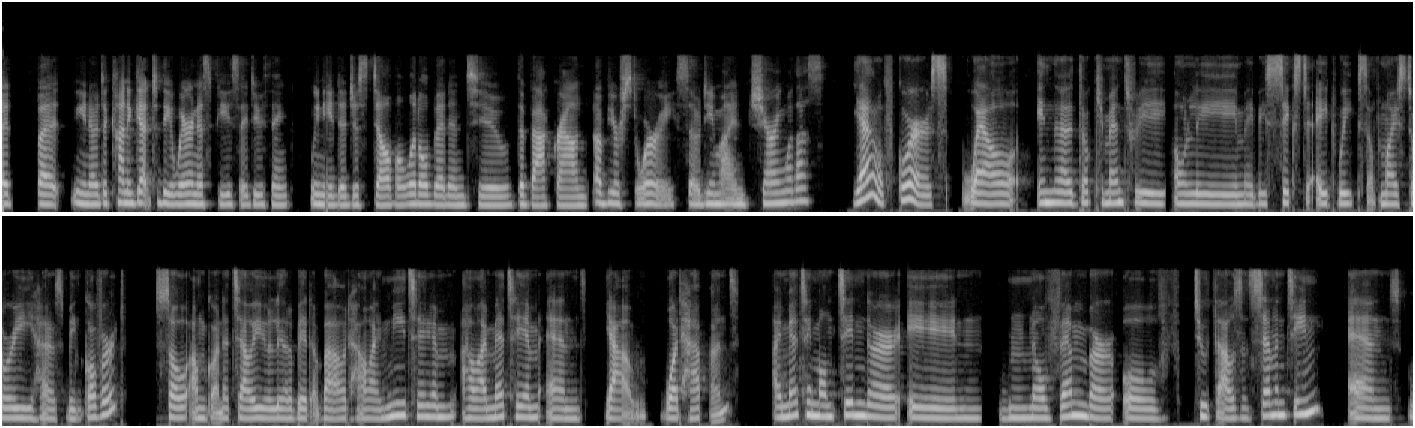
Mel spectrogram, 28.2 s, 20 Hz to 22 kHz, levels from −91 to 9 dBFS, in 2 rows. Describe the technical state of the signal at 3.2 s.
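Packet loss on an ADPCM call: a 20 ms hole (3.22–3.26 s) after "I do think we", about one packet, leaves a hard-edged blank stripe. The desynchronised predictor then brings "to just delve a" back slightly distorted before it settles.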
